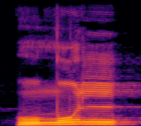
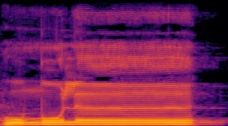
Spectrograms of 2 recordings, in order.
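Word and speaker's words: أَصَابَهُمُ: Sehingga bunyinya menjadi al, humul, humul, tidak humule, atau humul. Maka jangan sampai dihentak.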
